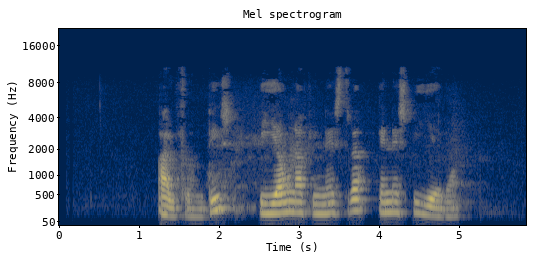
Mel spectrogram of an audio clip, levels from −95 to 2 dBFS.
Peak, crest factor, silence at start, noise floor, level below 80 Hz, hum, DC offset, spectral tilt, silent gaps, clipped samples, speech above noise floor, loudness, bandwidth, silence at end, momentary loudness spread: -10 dBFS; 20 dB; 1.25 s; -73 dBFS; -82 dBFS; none; under 0.1%; -6.5 dB/octave; none; under 0.1%; 45 dB; -29 LUFS; 11 kHz; 0.85 s; 14 LU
